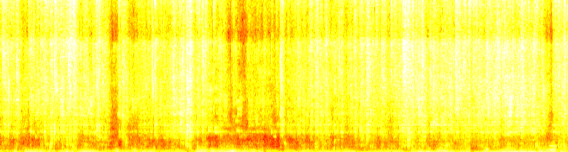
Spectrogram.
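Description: A young woman chews and slurps food noisily, close by.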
